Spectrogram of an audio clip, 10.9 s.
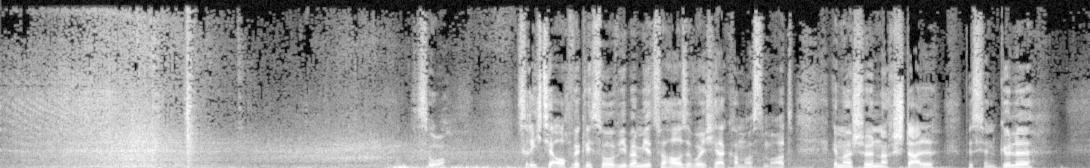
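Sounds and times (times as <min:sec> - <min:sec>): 
tractor driving past: 0:00.0 - 0:02.3
speech: 0:04.2 - 0:10.5.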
